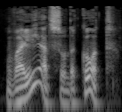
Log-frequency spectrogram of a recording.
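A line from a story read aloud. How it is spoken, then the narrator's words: Grumbling. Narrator (Russian): проворчал Джон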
